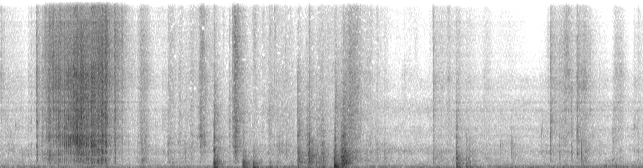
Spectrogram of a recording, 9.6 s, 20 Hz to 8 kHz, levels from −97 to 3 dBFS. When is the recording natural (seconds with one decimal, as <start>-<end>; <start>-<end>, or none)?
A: 2.5-6.5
